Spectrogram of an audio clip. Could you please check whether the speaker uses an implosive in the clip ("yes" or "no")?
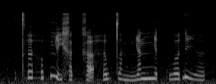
yes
